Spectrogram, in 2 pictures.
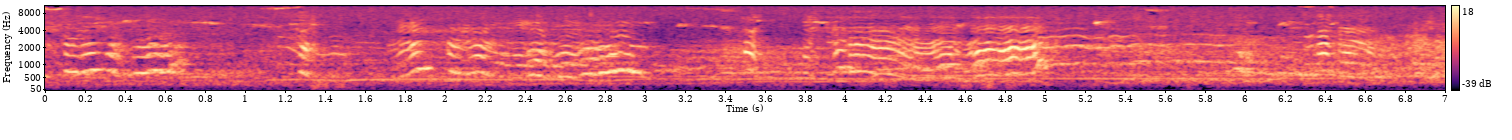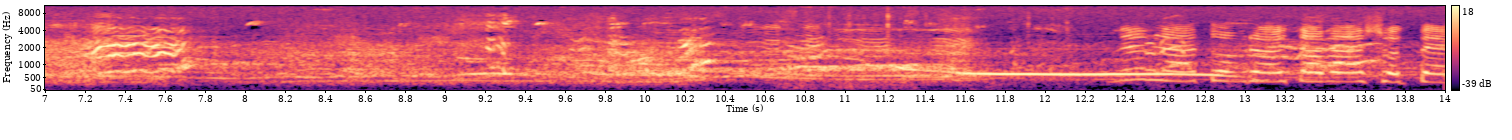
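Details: Grey wolf pack howling in chorus while one wolf greets her hand raisers; overlapping sustained, wavering howls around mid pitch, with higher yips and whines layered over them and a long clear howl near the end.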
